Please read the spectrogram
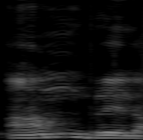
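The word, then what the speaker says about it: umbrella: এটা এখানে ইউটা উচ্চারণ হচ্ছে আ এর মত। আমি বলছি আমব্রেলা।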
